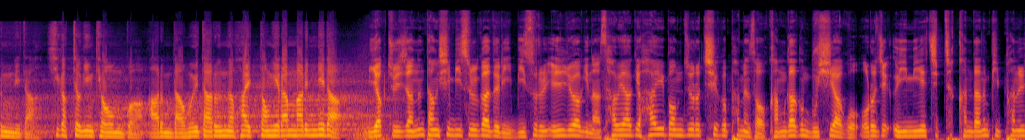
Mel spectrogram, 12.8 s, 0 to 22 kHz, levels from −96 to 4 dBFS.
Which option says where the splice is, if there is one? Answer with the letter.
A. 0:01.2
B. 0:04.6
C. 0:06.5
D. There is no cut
D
